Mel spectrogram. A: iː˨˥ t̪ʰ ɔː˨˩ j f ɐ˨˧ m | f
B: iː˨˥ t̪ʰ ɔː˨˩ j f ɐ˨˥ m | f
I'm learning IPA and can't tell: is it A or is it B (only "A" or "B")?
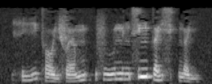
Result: B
